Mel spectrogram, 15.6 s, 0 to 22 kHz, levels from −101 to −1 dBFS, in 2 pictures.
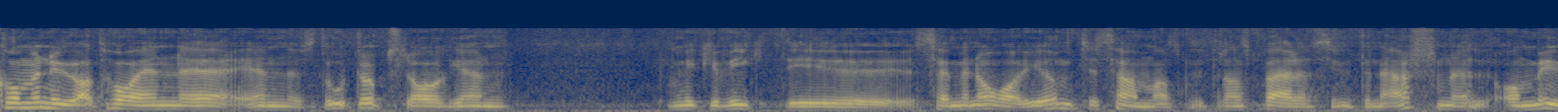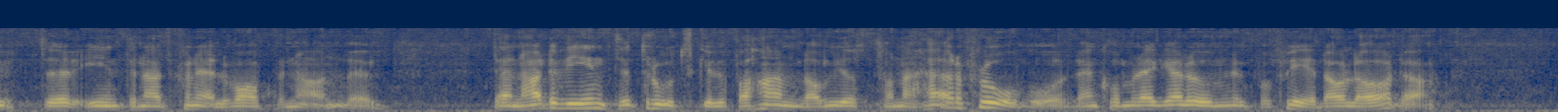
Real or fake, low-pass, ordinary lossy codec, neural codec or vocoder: fake; none; none; codec, 16 kHz, 4.8 kbps, FACodec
